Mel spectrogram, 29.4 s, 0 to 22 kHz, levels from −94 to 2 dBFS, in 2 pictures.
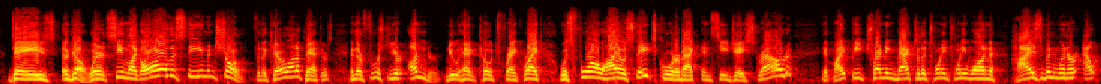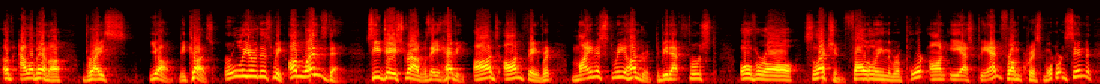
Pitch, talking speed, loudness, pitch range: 175 Hz, 160 wpm, -28 LUFS, 155-210 Hz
